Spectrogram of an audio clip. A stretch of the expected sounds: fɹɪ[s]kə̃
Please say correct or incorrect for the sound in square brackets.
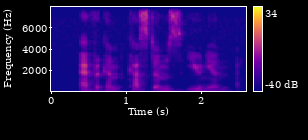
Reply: incorrect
